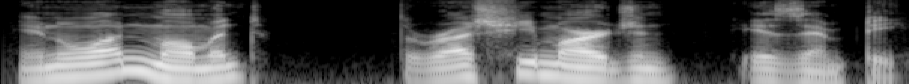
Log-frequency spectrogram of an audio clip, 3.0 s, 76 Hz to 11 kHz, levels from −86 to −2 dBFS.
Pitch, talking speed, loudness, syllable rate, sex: 105 Hz, 160 wpm, -19 LUFS, 5.6 syllables/s, male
